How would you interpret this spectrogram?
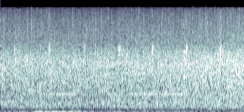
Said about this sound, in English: receiving a hearty round of applause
